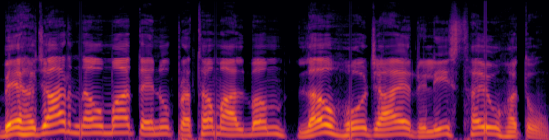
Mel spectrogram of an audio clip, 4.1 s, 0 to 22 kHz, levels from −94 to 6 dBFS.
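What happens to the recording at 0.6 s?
At 0.61 s the speech drops out for a brief 12 ms hole, a gap between chunks. The audio was carried in 1.0 s chunks, and silence was inserted at this join rather than any sound being lost.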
